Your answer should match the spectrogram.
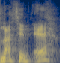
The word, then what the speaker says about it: Latine: It is now Latine, pronounced Latin eh.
